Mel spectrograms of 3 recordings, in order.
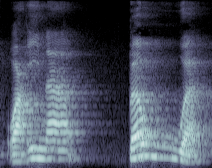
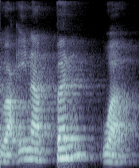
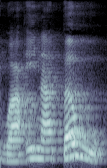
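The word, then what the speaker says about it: وَعِنَبًا وَ: Wa'ina bawa, bukan wa'ina ban wa, tapi wa'ina bau. Langsung bannya itu enggak kebaca, langsung bau.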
